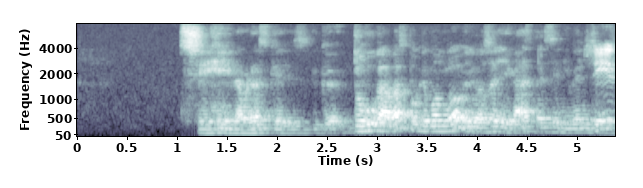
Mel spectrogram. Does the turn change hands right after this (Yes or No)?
Yes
